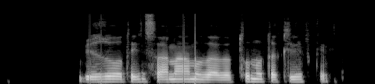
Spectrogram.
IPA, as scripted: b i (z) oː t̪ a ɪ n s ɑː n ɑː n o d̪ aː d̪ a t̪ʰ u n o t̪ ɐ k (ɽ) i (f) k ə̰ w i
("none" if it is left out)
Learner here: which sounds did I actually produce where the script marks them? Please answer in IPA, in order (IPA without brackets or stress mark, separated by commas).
z, l, f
